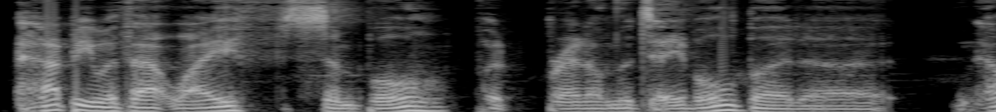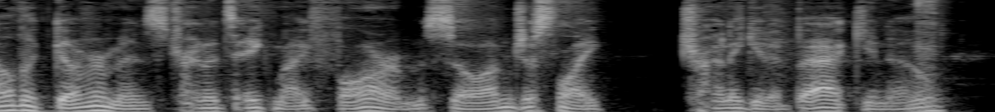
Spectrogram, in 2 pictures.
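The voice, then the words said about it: Surfer boy accent. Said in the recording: “the surfer boy accent”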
